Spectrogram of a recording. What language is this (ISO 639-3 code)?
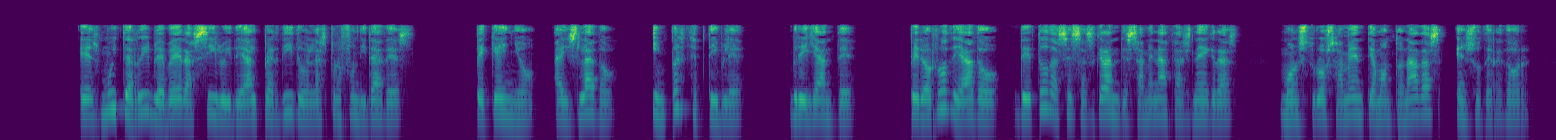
spa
